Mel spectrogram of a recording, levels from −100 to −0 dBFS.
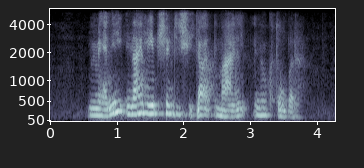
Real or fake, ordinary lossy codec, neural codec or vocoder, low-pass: fake; Opus, 32 kbps; codec, 24 kHz, 1.5 kbps, HILCodec; 5.4 kHz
